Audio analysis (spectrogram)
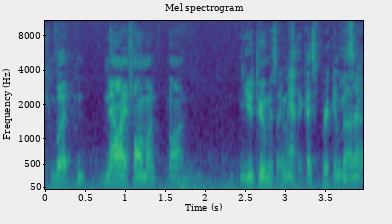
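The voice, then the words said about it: Slight noticeable accent. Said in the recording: “I have a bad accent ... I can hear it a little bit now that you've been talking for a little bit”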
